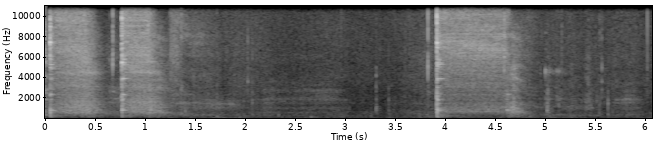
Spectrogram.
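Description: Soft rubbing and handling sounds as small fabric pieces and a steam iron are moved on a wool pressing mat, with a light knock about a second in and another about four seconds in.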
